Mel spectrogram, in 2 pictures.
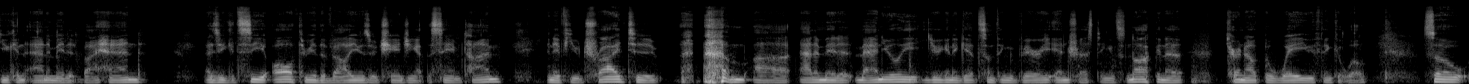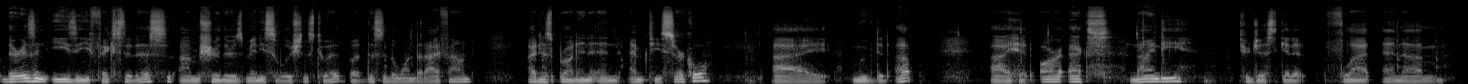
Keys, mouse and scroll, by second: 8.3-8.9 scroll up 1, 8.9 middle click, 10.1 alt+a, 10.5-11.4 shift+scroll up 2, 10.8 shift+middle click, 11.4-11.7 scroll down 1, 11.7-12.3 scroll up 3, 12.6 shift+middle click, 13.2 shift+a, 17.8 scroll up 1, 18.0 middle click, 18.5 g, 19.9 middle click, 20.7 shift+middle click, 21.0-21.6 scroll down 1, 21.9 r, 24.6 r, 26.9 s, 28.0 middle click, 28.4 shift+middle click, 28.8-29.2 scroll up 1, 29.2 middle click.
